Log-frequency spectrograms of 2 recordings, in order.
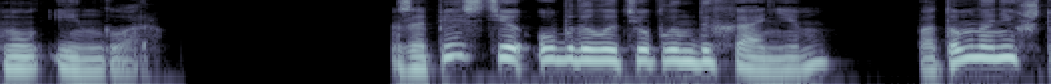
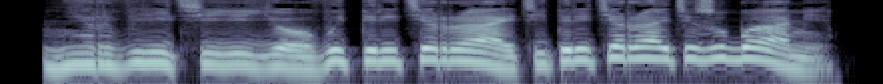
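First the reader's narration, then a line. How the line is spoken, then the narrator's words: Muffled groan. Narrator (Russian): простонал Митя, в очередной раз утыкаясь лицом в грязный пол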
